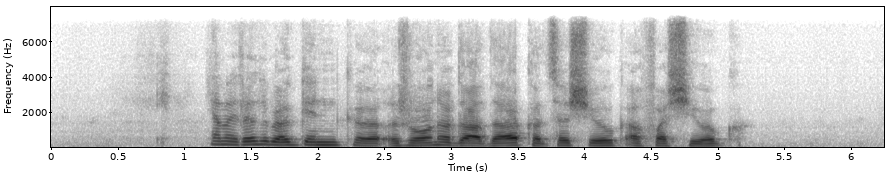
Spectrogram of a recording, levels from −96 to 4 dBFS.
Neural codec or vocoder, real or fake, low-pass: codec, 16 kHz in and 24 kHz out, 0.6 kbps, FocalCodec, streaming, 2048 codes; fake; 7.2 kHz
